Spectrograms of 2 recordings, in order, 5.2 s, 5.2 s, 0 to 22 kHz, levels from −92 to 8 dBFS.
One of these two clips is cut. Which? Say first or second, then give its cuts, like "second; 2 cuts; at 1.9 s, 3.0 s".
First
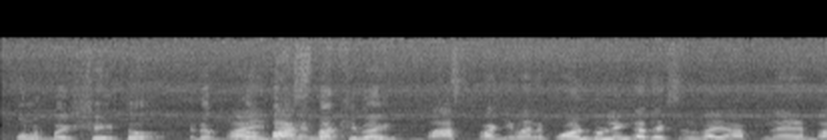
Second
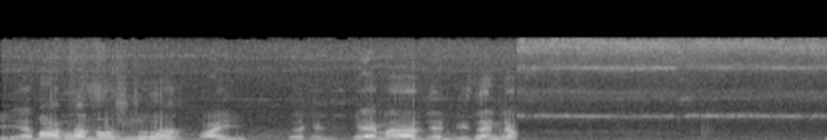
second; 1 cut; at 3.2 s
